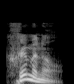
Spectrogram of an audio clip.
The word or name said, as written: criminal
